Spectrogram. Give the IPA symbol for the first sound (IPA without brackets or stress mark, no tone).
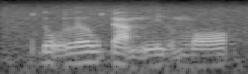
ɗ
